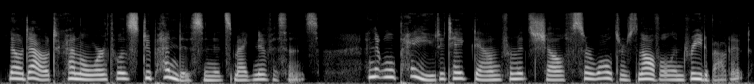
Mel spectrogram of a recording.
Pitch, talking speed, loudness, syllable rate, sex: 240 Hz, 205 wpm, -18 LUFS, 5.4 syllables/s, female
